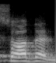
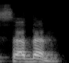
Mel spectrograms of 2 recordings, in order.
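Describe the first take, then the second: First: It is said to rhyme with northern. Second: It is said not rhyming with northern. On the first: The speaker calls it wrong. "we don't say Southern" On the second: The speaker calls it right. "we say Southern. ... They don't rhyme"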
